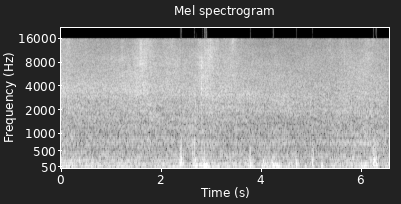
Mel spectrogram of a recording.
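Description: Steady road noise inside a moving car on a wet road, with irregular low thumps from a little over two seconds in.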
